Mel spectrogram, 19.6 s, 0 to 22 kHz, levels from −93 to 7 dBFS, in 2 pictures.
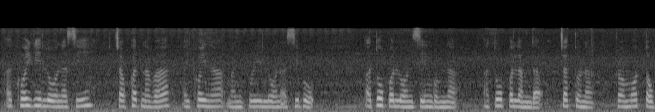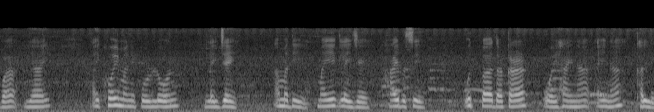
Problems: background sounds at intervals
